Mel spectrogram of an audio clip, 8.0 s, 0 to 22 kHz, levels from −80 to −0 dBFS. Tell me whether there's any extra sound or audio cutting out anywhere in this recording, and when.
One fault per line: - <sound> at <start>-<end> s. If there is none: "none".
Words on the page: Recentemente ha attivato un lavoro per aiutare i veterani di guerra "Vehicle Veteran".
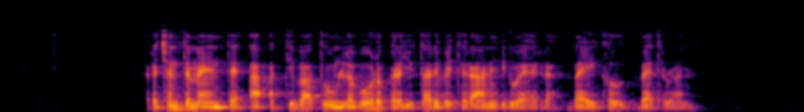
none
